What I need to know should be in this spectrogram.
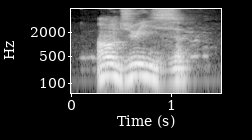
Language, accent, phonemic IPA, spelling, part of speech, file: French, Canada, /ɑ̃.dɥiz/, enduise, verb, LL-Q150 (fra)-enduise.wav
- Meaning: first/third-person singular present subjunctive of enduire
